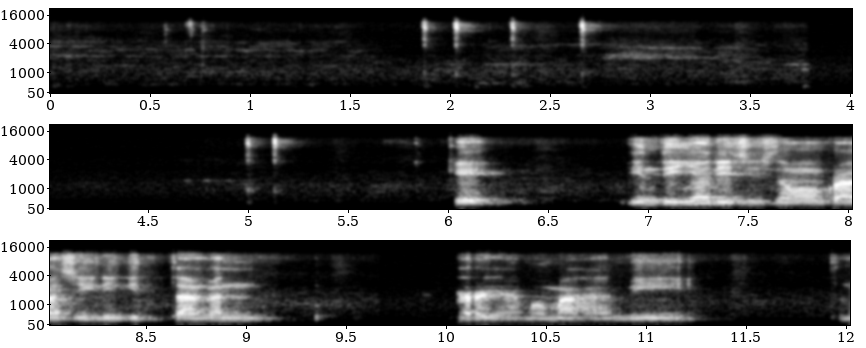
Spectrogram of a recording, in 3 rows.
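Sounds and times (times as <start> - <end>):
faint computer clicks: 1.8 - 2.9, 5.0 - 6.0.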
